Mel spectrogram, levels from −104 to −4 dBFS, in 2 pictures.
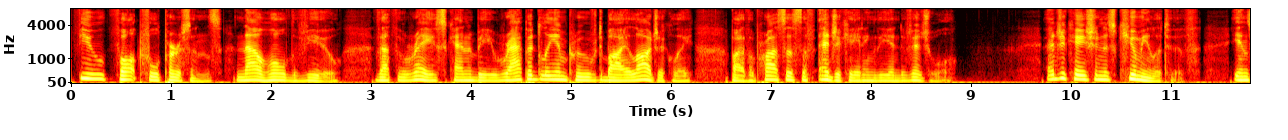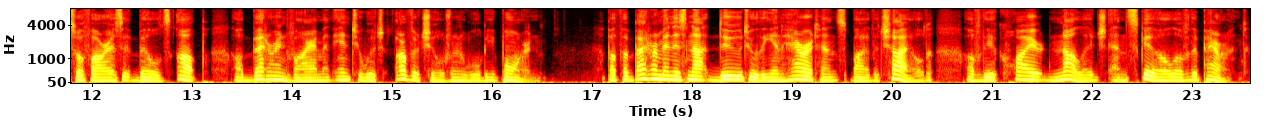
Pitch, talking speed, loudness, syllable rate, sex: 130 Hz, 160 wpm, -20 LUFS, 5.2 syllables/s, male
